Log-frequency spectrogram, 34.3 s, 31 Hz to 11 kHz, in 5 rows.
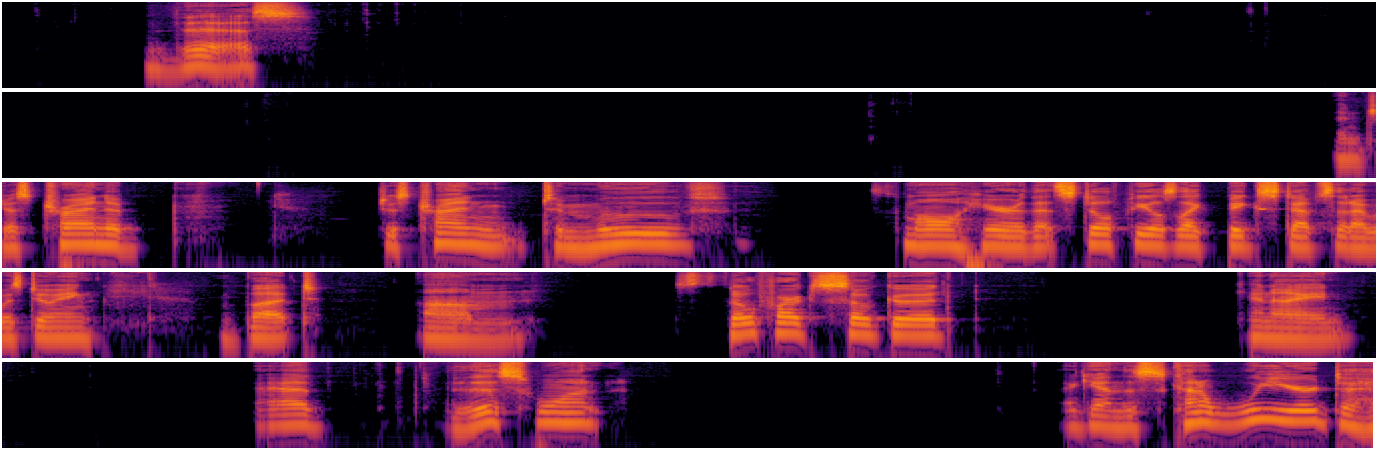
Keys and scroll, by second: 0.3 super+c, 2.5 super+v, 6.3 Return, 10.9 super+/, 11.4 ctrl+r, 29.6 super+c.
